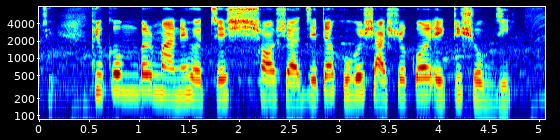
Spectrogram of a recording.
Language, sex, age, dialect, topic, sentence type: Bengali, female, 60-100, Standard Colloquial, agriculture, statement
